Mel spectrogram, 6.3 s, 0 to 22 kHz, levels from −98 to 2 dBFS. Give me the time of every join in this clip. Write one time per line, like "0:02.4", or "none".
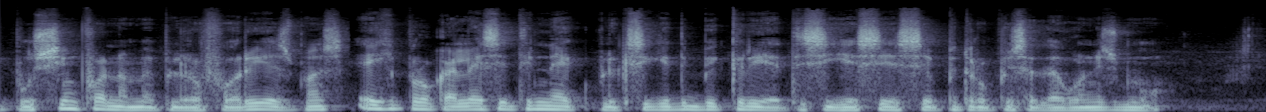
0:01.7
